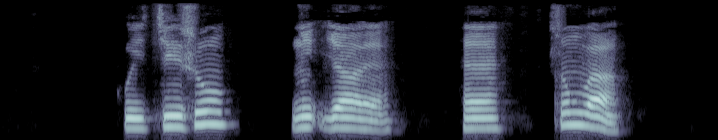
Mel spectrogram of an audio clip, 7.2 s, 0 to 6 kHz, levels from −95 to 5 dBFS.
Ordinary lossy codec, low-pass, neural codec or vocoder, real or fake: AAC, 32 kbps; 5.4 kHz; none; real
